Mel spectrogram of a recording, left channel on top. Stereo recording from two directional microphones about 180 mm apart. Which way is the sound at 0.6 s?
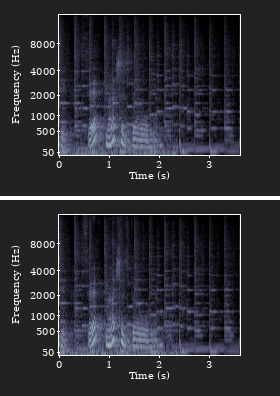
20° right (ahead or behind).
